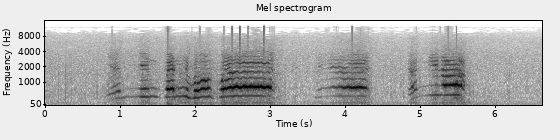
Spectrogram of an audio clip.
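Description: A man proclaims loudly through a loudspeaker, echoing.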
